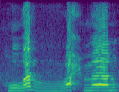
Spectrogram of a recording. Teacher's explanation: را کو پکڑنا تھوڑی سی دیر لگانی ہے کیونکہ حرف مشدد ہے، اس پہ 2 لفظوں کی دیر لگے گی بس.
